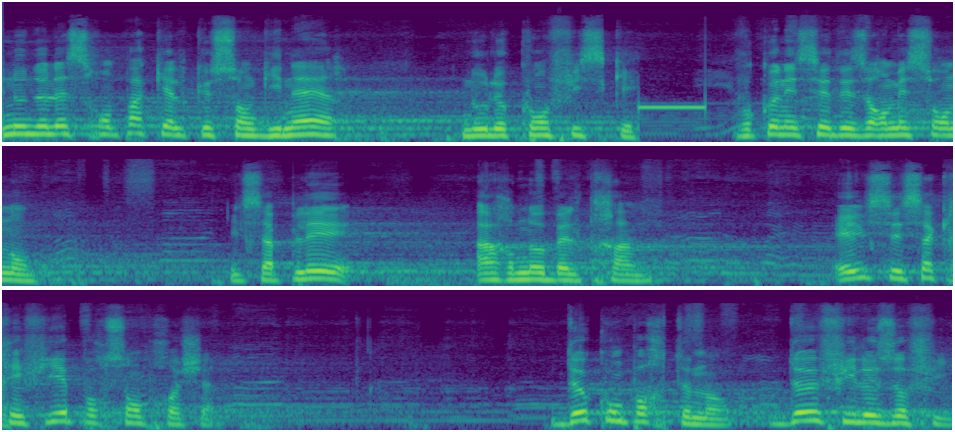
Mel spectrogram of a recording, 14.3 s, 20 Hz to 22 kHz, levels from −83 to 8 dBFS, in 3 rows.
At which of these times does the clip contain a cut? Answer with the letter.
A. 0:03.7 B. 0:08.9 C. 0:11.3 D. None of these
A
